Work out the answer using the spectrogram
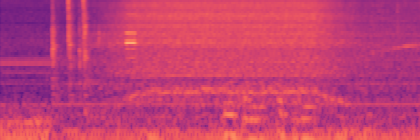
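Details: PC graphics card fan after cleaning with alcohol and lubricating with silicone grease (it had hummed loudly before): steady, even airy whoosh with a low hum and no loud droning; running normally.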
